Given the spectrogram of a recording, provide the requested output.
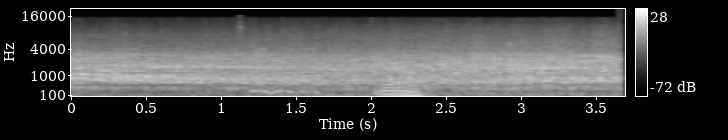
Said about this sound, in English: I'm going to let this applause play out in real time, just to give you a sense. This is the entire joint session applauding.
